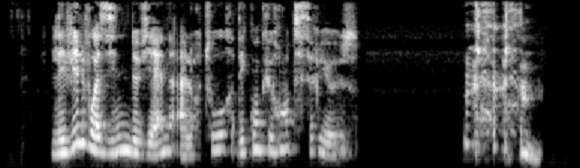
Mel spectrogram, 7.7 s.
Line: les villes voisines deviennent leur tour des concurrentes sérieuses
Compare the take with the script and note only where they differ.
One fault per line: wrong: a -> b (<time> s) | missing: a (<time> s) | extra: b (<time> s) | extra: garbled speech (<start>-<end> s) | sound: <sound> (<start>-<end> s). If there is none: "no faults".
extra: à (2.4 s)
sound: cough (6.2-7.3 s)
